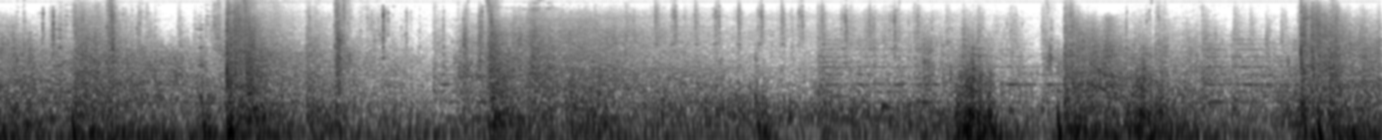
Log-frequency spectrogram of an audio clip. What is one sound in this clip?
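Waves wash against a wooden ship.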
